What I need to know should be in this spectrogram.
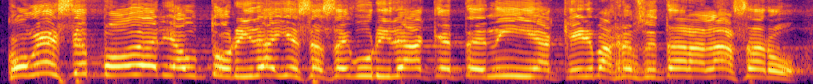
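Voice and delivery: high, strained pulpit shout; impassioned high-pitched sermon delivery; full-force preaching. Real, not acted. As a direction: cry out each phrase with mounting fervour.

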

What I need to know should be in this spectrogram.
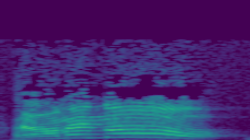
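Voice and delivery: high, loud, drawn-out cry; urgent stopping shout. Acted. God stopping the pastor from giving up, urgent stopping shout. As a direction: halt him with one long shout. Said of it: "oí una voz que me dijo".

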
